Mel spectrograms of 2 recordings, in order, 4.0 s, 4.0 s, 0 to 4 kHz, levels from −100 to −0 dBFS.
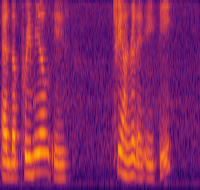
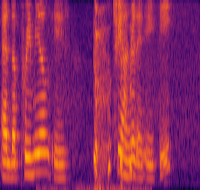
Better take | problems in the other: first | noise reduction (neural mask model Resemble Enhance denoiser)

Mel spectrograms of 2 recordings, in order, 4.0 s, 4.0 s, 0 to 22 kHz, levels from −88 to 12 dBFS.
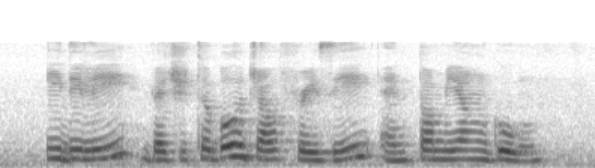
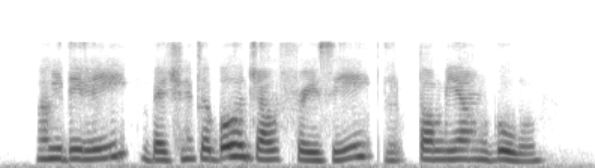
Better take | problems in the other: first | noise reduction (neural diffusion model UNIVERSE++)

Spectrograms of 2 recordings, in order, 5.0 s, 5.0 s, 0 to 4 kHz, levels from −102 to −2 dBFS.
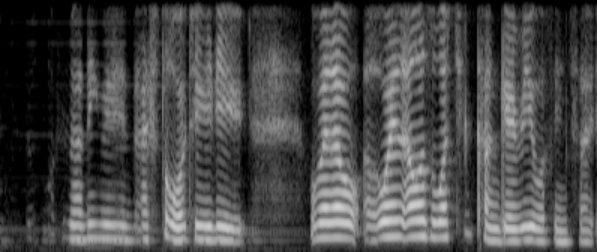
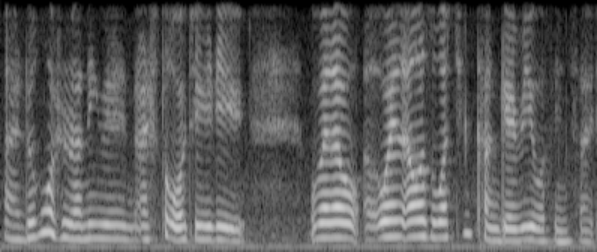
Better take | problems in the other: second | noise reduction (neural mask model DeepFilterNet 3)

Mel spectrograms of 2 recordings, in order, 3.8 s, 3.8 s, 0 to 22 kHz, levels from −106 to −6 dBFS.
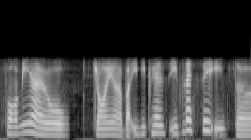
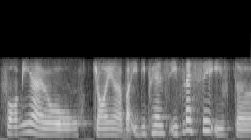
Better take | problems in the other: second | noise reduction (neural separator model SepFormer WHAM!)

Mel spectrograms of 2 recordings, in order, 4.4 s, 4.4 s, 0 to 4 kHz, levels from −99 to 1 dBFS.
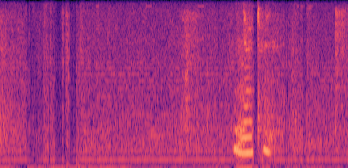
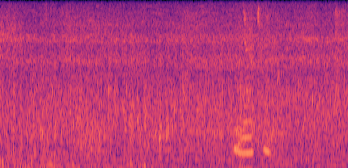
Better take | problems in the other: first | background sound (Train); 4 dB above the speech

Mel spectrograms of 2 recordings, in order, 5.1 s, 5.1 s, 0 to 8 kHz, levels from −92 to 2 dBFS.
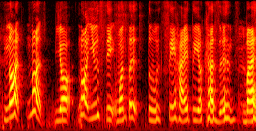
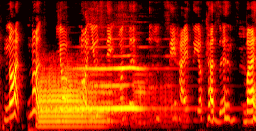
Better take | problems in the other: first | noise reduction (classical method log-MMSE)

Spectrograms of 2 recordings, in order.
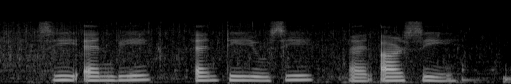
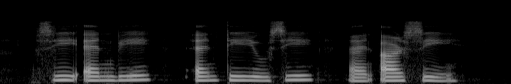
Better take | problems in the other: second | background sound (Toilet flush); 19 dB below the speech

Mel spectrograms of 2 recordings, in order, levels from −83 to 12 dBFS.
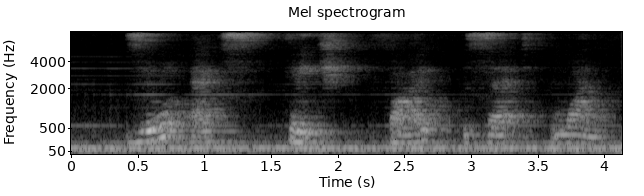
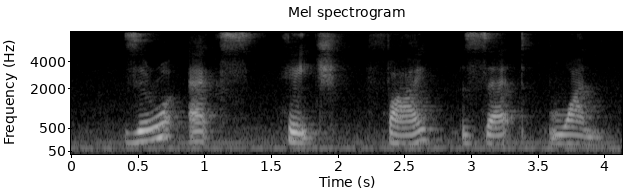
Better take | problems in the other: second | noise reduction (neural separator model SepFormer DNS4)

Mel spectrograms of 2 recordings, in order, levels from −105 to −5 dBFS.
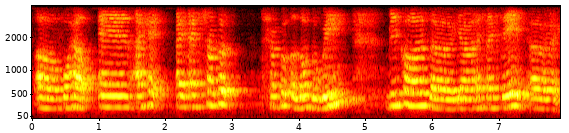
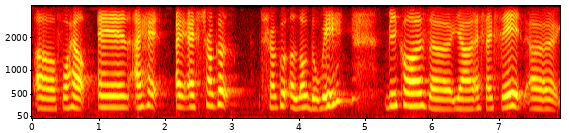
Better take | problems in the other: second | room echo; dies away in 0.6 s

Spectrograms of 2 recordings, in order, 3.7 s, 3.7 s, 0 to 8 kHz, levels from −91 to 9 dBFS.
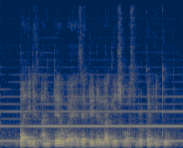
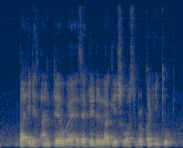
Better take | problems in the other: second | background sound (Wind instrument, woodwind instrument); 8 dB below the speech

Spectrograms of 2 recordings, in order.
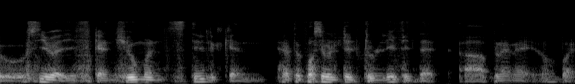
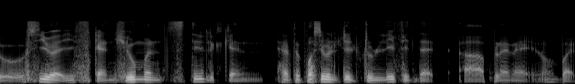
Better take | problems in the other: second | room echo; dies away in 0.1 s

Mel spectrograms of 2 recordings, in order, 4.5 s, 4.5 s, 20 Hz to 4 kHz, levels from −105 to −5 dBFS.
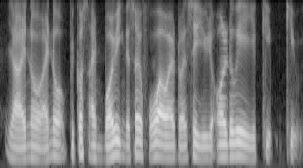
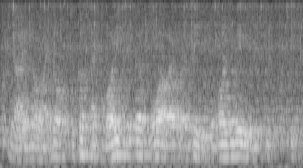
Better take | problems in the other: first | background sound (Mechanical fan); 12 dB below the speech // room echo; dies away in 1 s

